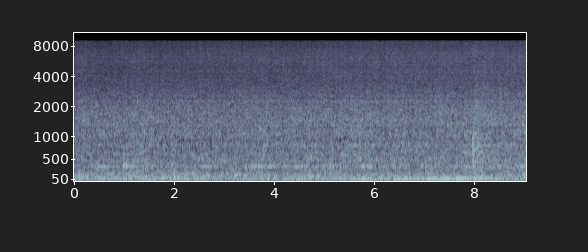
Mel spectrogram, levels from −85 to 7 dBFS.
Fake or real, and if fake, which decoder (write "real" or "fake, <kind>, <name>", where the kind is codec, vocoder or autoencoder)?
real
